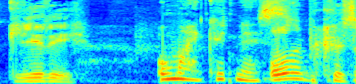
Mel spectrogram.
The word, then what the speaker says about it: Garioch: It'll be Gary Grapevine. What's it? Garioch. Is that wrong? Yes, pronounced Gary.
